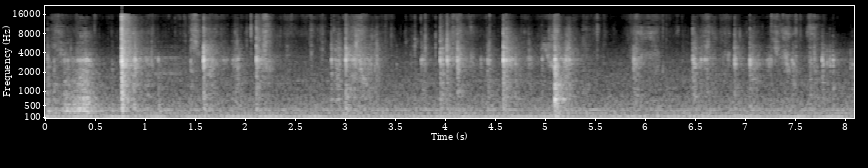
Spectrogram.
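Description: Cloth automotive harness tape being wrapped by hand around a wire bundle: scattered small clicks and rustles as the tape peels off the roll and is pulled around, over a steady low hum.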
